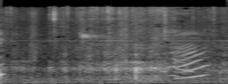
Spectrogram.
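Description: A short rising vocal sound near the end, over a few faint knocks around the middle.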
